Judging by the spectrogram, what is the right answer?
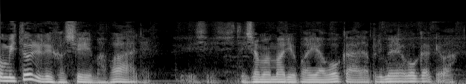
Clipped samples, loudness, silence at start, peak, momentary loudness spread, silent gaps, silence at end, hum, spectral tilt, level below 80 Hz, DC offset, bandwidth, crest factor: under 0.1%; -22 LUFS; 0 s; -8 dBFS; 17 LU; none; 0 s; none; -6.5 dB/octave; -44 dBFS; under 0.1%; 8 kHz; 14 dB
